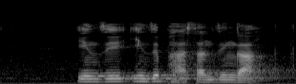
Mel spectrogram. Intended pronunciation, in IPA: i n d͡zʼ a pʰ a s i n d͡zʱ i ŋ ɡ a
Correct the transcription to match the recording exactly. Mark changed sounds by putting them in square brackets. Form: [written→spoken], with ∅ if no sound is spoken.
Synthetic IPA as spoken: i n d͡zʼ [a→i] pʰ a s [i→a] n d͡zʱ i ŋ ɡ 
